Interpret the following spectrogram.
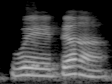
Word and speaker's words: Veda: Sama kayak kitab sucinya Hindu tadi, Weda bacanya, tapi tulisannya Veda ya, pakai V.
